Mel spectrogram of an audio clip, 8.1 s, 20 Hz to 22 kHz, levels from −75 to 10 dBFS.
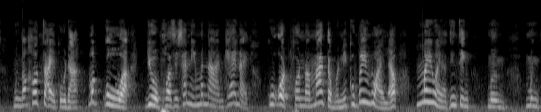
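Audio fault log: throughout: Vorbis compression, likely the cause of the plainly audible hiss and graininess. Nothing remains above 10.6 kHz, and the treble is quantised so coarsely that fine detail turns to noise, roughening the speech and blurring its onsets, which fits a bitrate around 33 kbps.
0.33, 2.33, 4.33, 6.33: periodic USB or driver dropouts, every 2.0 s. Each time a fraction of a millisecond of audio is replaced by silence, as the bus or driver stalls briefly, leaving a regular tick in the sound.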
